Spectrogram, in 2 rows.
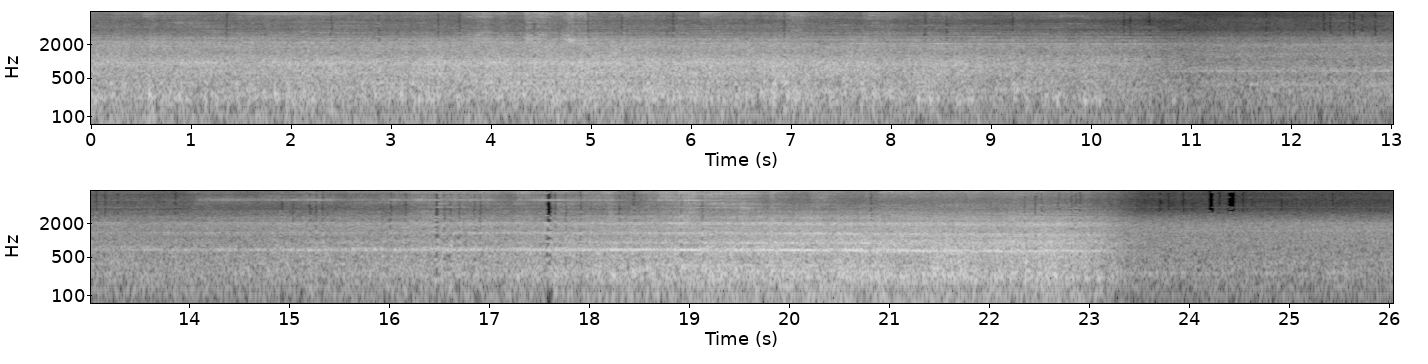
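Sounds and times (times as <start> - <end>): train wheels rumbling on rails: 0.0 - 26.0
high-pitched wheel squeal: 14.0 - 23.0.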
